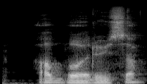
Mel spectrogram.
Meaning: definite feminine singular of abborruse
- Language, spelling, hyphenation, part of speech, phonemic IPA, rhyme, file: Norwegian Bokmål, abborrusa, ab‧bor‧ru‧sa, noun, /ˈabːɔrːʉːsa/, -ʉːsa, Nb-abborrusa.ogg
